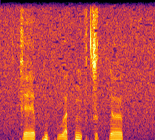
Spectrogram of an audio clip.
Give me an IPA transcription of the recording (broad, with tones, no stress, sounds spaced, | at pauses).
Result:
k ɛː˨˥ p̚ ɐ˨˩ w kʷ aː˨˥ k̚ m ʊ˨ k̚ t͡s ʊ˧ k̚ l œː˧ p̚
